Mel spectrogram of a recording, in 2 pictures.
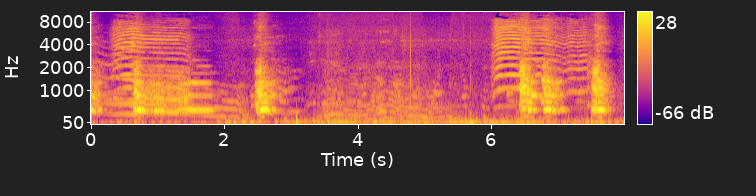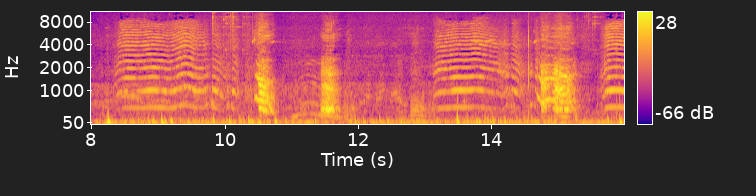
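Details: Basset Hounds reacting to a crying baby with short bursts of howling and yelping, separated by quieter gaps, some notes wavering upward, with background room noise.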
